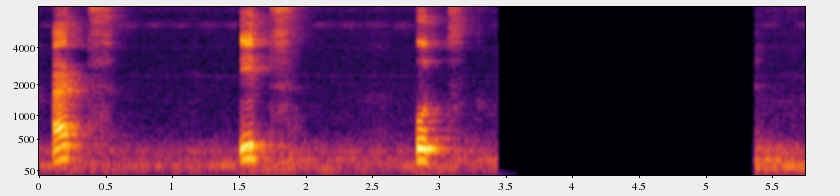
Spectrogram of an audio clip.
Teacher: Ta ini letaknya pada ujung lidah menempel dengan pangkal gigi seri atas. Ujung lidah menempel dengan pangkal gigi seri atas. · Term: hamas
